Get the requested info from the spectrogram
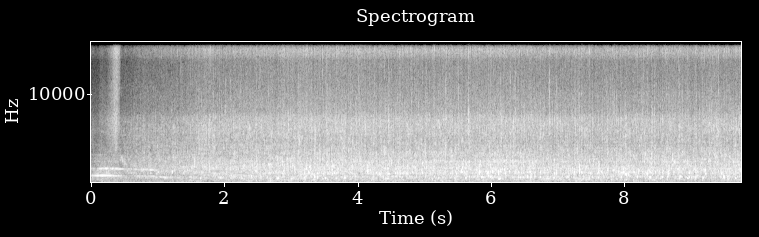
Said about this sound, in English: All right, let me take you outside just so you enjoy the rain, as I have some more time to get to church.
